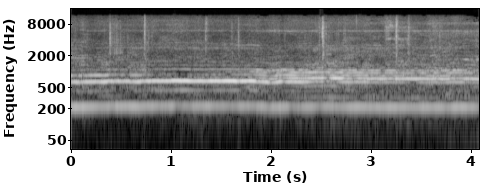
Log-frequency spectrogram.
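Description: A man's voice holding one long, steady vocal drone, a single sustained note whose vowel colour shifts about two seconds in, as part of a sound-poetry performance.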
